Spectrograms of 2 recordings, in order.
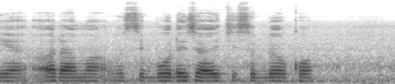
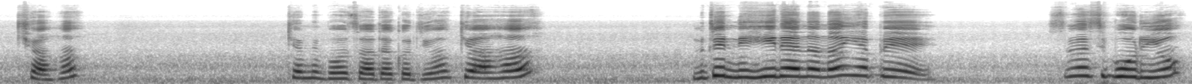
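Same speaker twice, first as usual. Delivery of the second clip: higher and louder, defensive snapping back; चिढ़कर जवाब देती बहू; indignant retort; 8 semitones higher, 9 dB louder than usual. Acted. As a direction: throw the accusation back at her. Rama retorting sharply.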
